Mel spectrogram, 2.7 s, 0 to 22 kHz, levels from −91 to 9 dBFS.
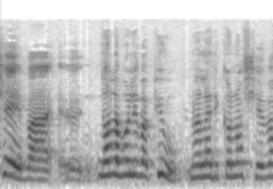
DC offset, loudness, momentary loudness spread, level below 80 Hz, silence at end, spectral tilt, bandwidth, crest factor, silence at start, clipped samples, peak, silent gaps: under 0.1%; -25 LUFS; 7 LU; -72 dBFS; 0 s; -2.5 dB/octave; 14.5 kHz; 20 dB; 0 s; under 0.1%; -4 dBFS; none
